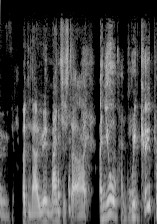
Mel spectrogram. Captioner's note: chuckling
